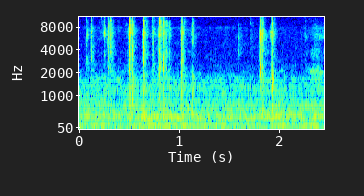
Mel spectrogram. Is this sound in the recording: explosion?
no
